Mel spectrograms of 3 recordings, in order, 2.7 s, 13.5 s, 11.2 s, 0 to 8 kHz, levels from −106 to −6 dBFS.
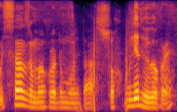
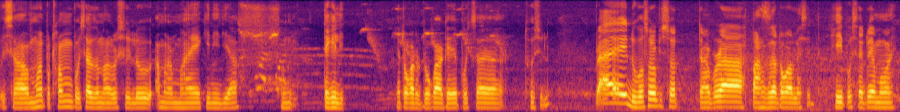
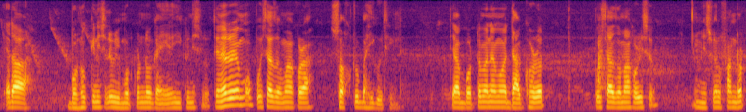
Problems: constant background noise, background conversations at intervals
